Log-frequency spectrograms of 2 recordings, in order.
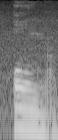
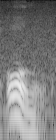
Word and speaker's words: オン: んもとおどと困っています助けてくださいお願いします如来様お願いします仏様お願いしますオンアビランケンオンアビランケンオンってこれオウムですねヒンズ教でオウムを発音が、まあ、日本語訳でオンになって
